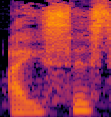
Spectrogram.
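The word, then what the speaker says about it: ISIIS: vessel they have a real-time camera machine called Isis and it's spelled i-s-i-i-s um and that video captures all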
